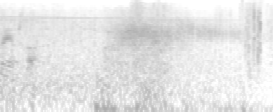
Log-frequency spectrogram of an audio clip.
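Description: A heavy thud sounds as a character lands on the ground.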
